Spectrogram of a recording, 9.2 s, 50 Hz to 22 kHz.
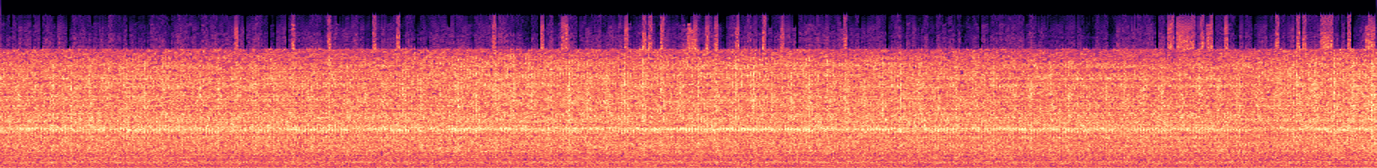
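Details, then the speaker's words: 1965 Ford Falcon inline six, warmed up, idling: steady even idle, smooth low hum, no audible valve tapping; the suspected tapping valve was likely imagined, engine sounds healthy. "So basically, we don't know if we ever heard tapping. I believe that it was all a figment of our imagination."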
